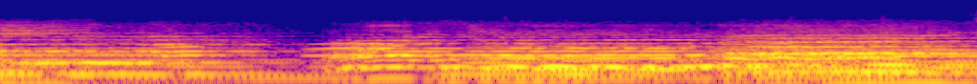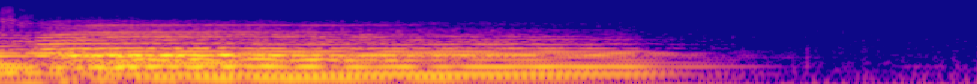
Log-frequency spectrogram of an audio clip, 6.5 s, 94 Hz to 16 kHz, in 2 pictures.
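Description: Choir singing a Christmas song on a 1954 78 rpm record, with one phrase ending about a second in and a long held final chord that fades out near the end.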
